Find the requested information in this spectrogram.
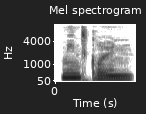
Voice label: Mint color in German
